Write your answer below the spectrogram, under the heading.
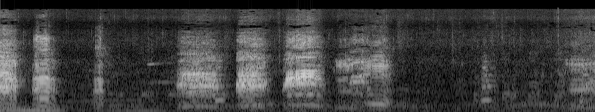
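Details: Backyard pair of giant African geese with other waterbirds: three strong, harsh honks in quick succession, followed by quieter scattered calls and a low hum underneath.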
